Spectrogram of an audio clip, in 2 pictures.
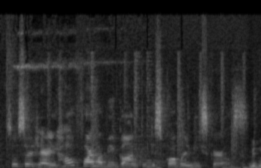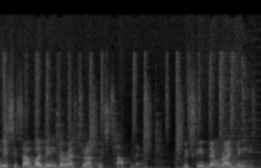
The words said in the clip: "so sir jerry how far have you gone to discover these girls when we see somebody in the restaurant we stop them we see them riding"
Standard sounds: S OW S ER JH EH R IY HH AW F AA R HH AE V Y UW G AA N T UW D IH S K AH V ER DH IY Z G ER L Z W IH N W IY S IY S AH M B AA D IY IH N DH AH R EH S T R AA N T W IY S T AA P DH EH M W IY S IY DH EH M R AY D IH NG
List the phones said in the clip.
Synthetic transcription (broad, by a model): S OW S ER JH EH R IY HH AW F AA R HH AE V Y UW G AA N T UW D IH S K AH V ER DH IY S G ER L S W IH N W IY S IY S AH M B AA D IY IH N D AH R EH S T R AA N T W IY S T AA P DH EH M W IY S IY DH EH M R AY D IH NG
